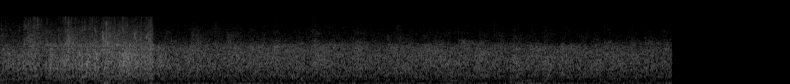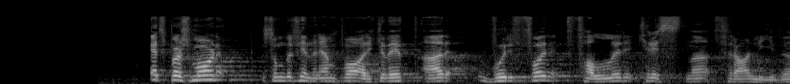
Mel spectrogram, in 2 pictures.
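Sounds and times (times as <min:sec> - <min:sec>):
applause: 0:00.0 - 0:06.8
speech: 0:09.4 - 0:15.7.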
